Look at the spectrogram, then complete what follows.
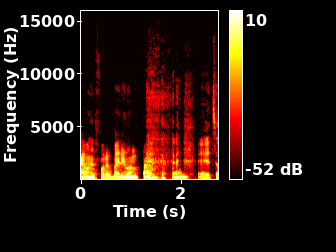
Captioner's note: aheheh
